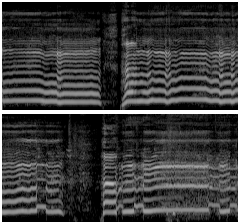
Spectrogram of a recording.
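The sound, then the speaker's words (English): A person hums a slow, soothing tune in three sustained phrases separated by short pauses, the steady voiced melody stepping gently up and down in pitch. “I was just walking by and I couldn't help but hearing that soothing music.”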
